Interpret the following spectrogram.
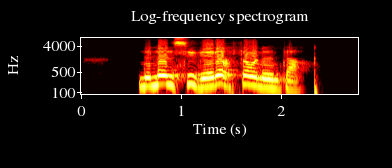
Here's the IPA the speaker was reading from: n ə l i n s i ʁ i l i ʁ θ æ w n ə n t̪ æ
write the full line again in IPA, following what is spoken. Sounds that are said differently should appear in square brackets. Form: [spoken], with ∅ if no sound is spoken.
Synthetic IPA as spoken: n ə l [æ] n s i [ð] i [ɾ] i ʁ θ æ w n ə n t̪ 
